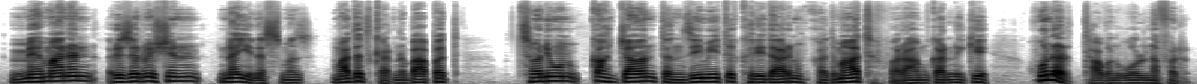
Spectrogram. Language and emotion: Kashmiri, neutral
